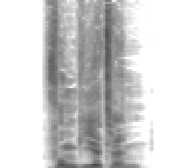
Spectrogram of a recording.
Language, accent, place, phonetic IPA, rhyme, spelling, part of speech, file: German, Germany, Berlin, [fʊŋˈɡiːɐ̯tn̩], -iːɐ̯tn̩, fungierten, verb, De-fungierten.ogg
- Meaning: inflection of fungieren: 1. first/third-person plural preterite 2. first/third-person plural subjunctive II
